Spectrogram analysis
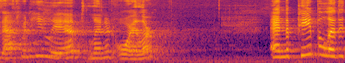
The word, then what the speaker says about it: Euler: Graph theory started with a mathematician named Leonhard Euler. His last name is spelled E-U-L-E-R, but it is pronounced like O-I-L-E-R.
